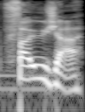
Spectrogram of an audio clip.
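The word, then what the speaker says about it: Faouzia: Fosia. Fos Fosia. You've presscripted this. Let's just Google how to pronounce it.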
